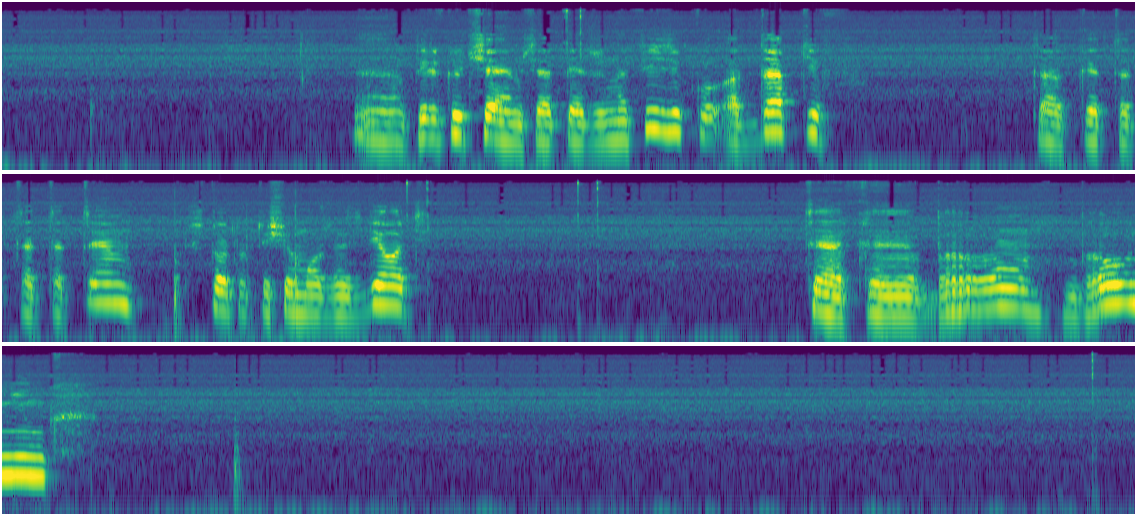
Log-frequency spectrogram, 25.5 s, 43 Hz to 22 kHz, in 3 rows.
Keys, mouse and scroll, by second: 4.2 click, 11.6 click, 12.8 click, 19.0-25.2 drag.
